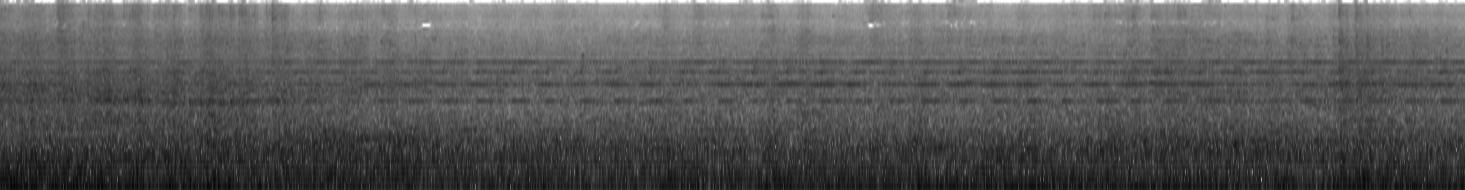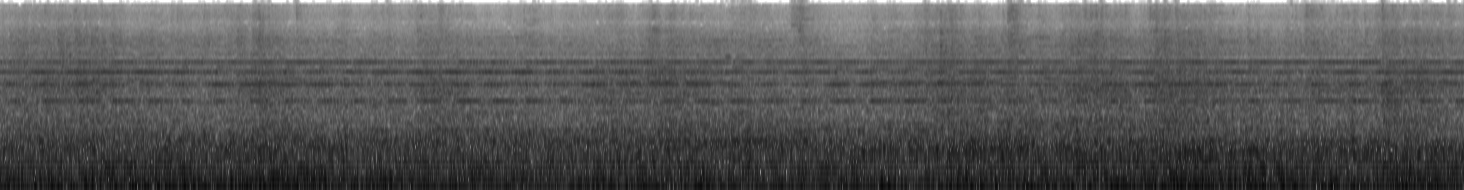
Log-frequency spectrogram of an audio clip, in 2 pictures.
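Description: Freight train rolling past at close range: a steady, loud rumble of wheels on rail, with a thin, steady high-pitched whine over it.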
